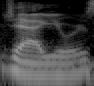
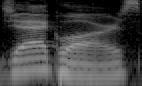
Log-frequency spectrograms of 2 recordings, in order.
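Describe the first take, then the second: First: It is said in a British accent. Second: It is said in an American accent.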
